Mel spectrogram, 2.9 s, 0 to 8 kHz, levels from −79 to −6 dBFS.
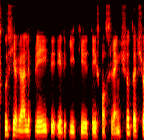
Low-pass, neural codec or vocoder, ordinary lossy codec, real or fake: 7.2 kHz; codec, 16 kHz, 4.8 kbps, FACodec; Opus, 64 kbps; fake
